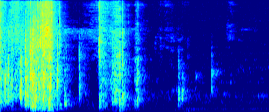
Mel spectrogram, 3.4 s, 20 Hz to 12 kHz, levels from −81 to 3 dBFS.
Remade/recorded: recorded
